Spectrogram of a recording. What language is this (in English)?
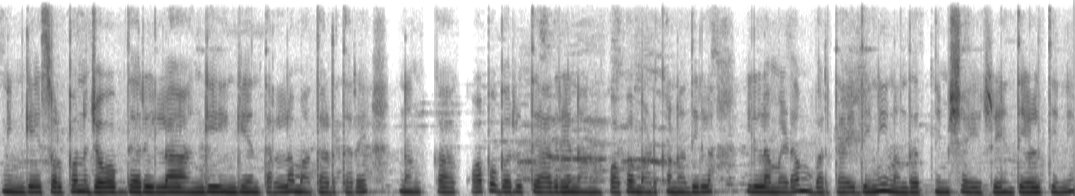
Kannada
